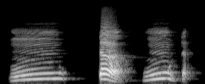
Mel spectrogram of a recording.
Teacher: थोड़ा सा नाक से उच्चारण होता है चंद्र बिंदु का, ऊंट ऊंट, इस प्रकार से बोलते हैं इसे।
